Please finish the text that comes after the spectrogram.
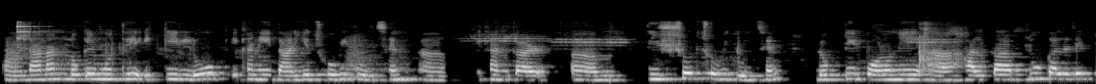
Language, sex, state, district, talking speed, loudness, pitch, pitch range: Bengali, female, West Bengal, Malda, 125 wpm, -16 LUFS, 225 Hz, 215-245 Hz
